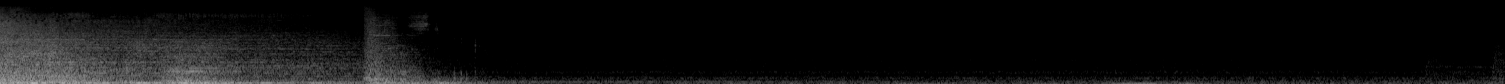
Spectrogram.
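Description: A young woman speaks softly into a close microphone.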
